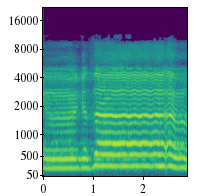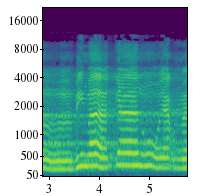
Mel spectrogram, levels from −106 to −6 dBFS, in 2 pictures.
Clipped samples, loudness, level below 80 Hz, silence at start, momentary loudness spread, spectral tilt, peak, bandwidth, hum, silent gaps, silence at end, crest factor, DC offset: under 0.1%; -18 LUFS; -70 dBFS; 0 s; 7 LU; -3.5 dB/octave; -4 dBFS; 11 kHz; none; none; 0 s; 14 dB; under 0.1%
